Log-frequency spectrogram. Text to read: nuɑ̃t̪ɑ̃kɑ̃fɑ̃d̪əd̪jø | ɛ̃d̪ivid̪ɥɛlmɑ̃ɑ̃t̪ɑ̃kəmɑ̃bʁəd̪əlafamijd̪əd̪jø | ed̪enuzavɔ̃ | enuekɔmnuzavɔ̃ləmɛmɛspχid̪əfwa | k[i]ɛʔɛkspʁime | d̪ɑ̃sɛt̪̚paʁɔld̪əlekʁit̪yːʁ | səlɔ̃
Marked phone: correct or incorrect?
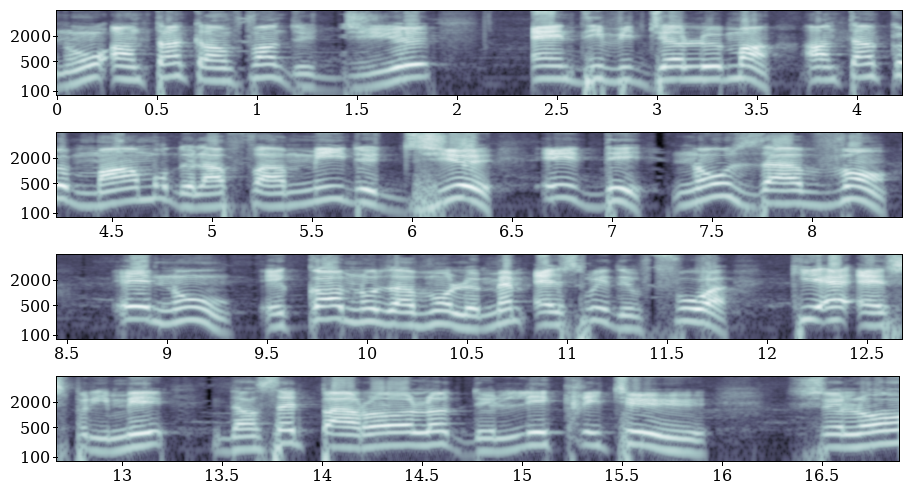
correct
